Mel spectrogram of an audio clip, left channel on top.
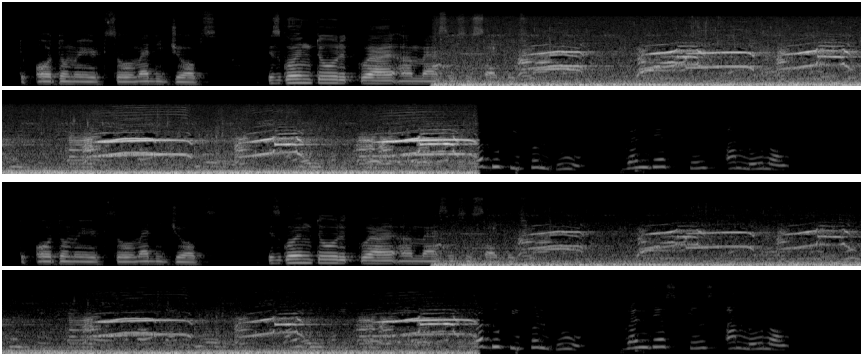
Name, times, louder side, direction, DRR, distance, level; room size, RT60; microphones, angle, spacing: voice 1, 0.2-2.1 2.7-5.4, left 2 dB, 45° left, 1.5 m, -35 dB
sound 1, 4.3-13.4, left 5 dB, 75° left, 0.7 m, -23 dB
voice 2, 8.4-10.8 11.3-12.9 13.2-14.4 14.8-16.5, right 2 dB, 50° right, 4.8 m, -45 dB
head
